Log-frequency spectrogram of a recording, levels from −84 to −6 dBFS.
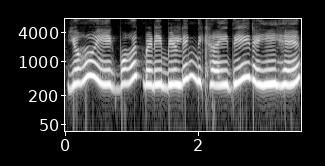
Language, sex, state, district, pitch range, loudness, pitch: Hindi, female, Himachal Pradesh, Shimla, 340-420 Hz, -10 LUFS, 350 Hz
